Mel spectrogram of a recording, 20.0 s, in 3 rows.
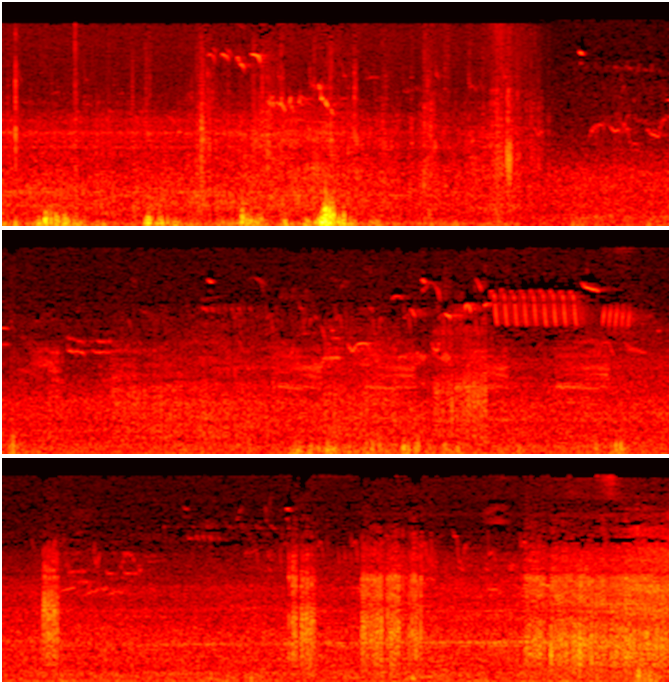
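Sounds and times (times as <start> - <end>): low steady rumble: 0.0 - 20.0
small birds chirping: 0.0 - 20.0
bird trill: 5.8 - 20.0.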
